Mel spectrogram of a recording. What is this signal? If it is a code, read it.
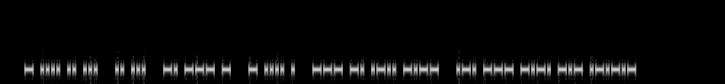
Morse code, heard as a keyed tone, about 46 wpm, 700 Hz. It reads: THIS IS NOT THE ONLY ROCK.
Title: Sentences from Top 1000 Words - Review Part 2 - 45wpm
